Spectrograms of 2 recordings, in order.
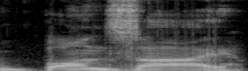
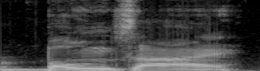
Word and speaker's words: bonsai: There's two schools of thought on how you pronounce it. Bonsai, bonsai, whatever the case may be.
